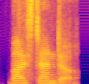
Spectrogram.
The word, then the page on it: bystander: Indian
